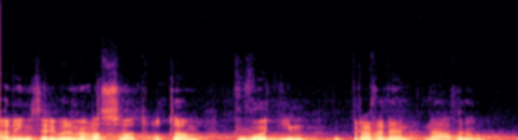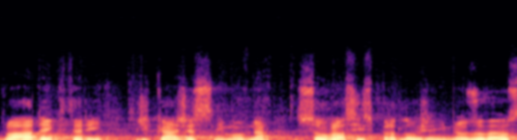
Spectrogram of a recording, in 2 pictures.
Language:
Czech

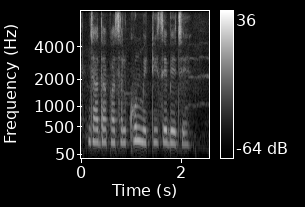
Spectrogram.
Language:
Magahi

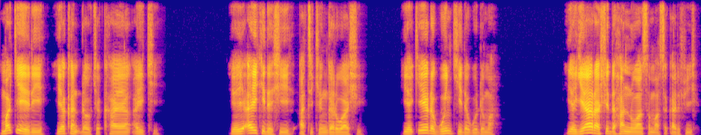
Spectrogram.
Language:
Hausa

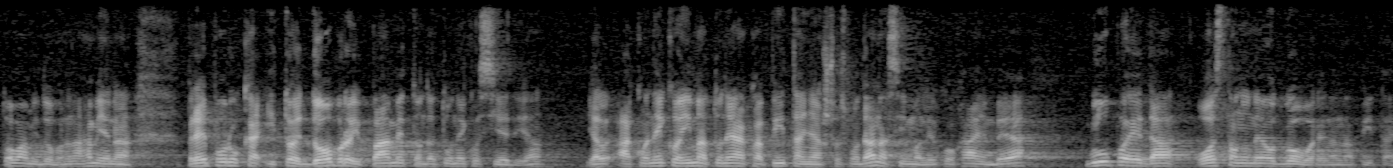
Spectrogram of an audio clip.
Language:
Croatian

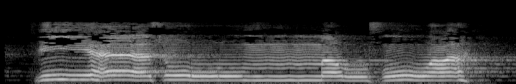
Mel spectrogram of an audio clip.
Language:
Arabic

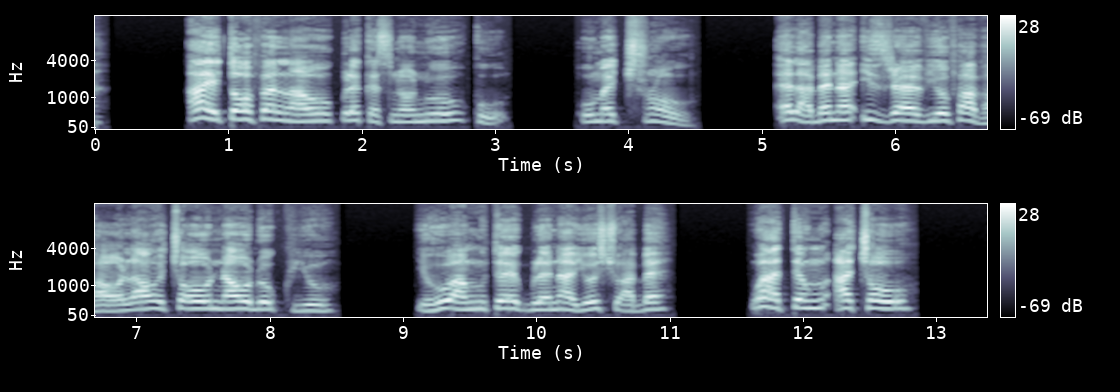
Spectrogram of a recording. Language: Ewe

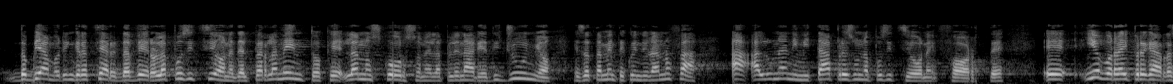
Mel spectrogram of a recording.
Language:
Italian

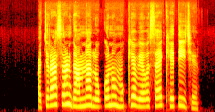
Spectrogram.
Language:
Gujarati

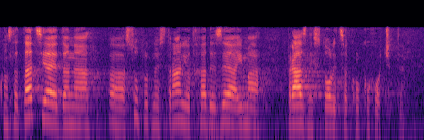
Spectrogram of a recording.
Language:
Croatian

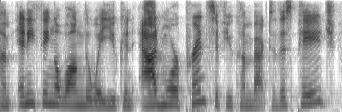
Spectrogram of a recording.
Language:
English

